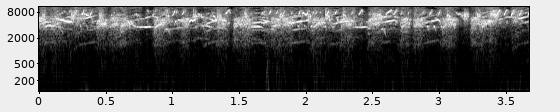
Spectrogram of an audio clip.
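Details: Small songbirds in a varied training recording for songbirds: dense, high-pitched twittering and chirping with fast trills and sweeping whistles, continuous and loud throughout, no pauses.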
